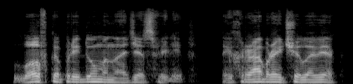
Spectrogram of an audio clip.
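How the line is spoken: Deep bass voice. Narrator (Russian): Отто пробасил

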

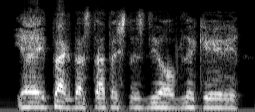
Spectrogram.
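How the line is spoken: Hoarse voice. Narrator (Russian): ответил хриплый голос

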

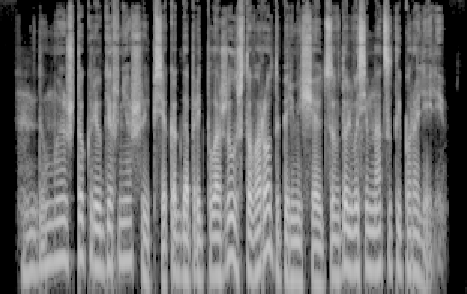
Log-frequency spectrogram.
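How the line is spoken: Muttered. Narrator (Russian): пробормотал Кинрос

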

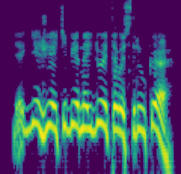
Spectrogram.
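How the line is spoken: Exclaiming. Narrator (Russian): воскликнул он

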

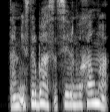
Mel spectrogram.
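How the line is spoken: Whisper. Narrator (Russian): прошептала тетушка

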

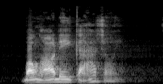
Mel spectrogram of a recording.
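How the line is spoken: Cold. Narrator (Vietnamese): hắn lại lạnh lùng thành tính, nên lên tiếng nói

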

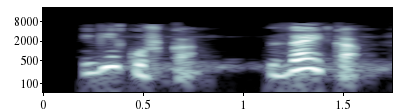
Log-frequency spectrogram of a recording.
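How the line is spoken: Affectionate, tender. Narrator (Russian): ласково обратилась я

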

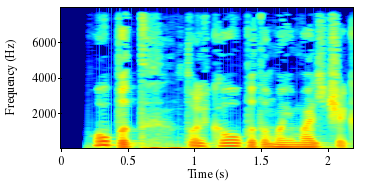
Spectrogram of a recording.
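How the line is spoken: Sighing. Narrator (Russian): вздохнул Тиран

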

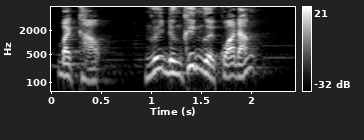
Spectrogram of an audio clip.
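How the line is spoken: Angry loud shout. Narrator (Vietnamese): sắc mặt tộc trưởng Trần gia giận dữ, hắn quát lớn

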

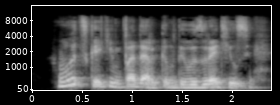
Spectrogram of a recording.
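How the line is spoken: Giggling. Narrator (Russian): хихикнула Лоттон

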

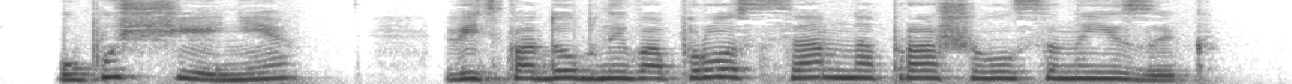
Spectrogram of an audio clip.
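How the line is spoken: Plain. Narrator (Russian): сказал генерал

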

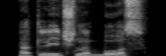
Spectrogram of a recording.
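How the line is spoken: Joyful shout. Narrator (Russian): радостно выкрикнул Итан

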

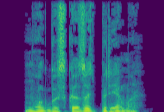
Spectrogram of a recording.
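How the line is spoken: Grumbled. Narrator (Russian): проворчал я

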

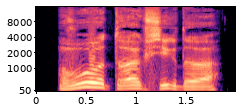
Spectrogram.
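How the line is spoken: Grumbling. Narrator (Russian): проворчал Грилос

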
